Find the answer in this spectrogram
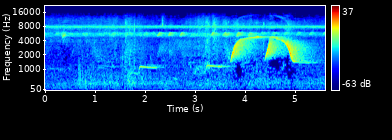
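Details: Capitão-do-mato, or screaming piha, a forest alarm-caller at intruders: two short low level whistles, then a loud doubled whistle sweeping sharply up and down, with buzzing insects throughout.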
